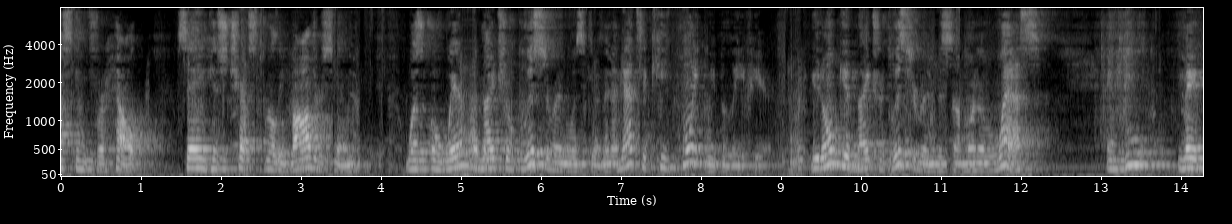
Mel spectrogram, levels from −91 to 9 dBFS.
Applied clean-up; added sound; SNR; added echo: neural separator model SepFormer DNS4.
